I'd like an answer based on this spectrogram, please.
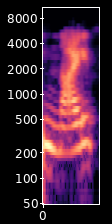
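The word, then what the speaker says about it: knife: जैसे कि नाइफ, knowledge और नो में जो है के साइलेंट है।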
